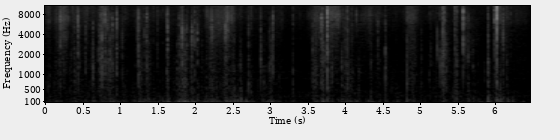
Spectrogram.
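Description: An empty brown kraft paper shopping bag with a red Michaels print is held up and tapped and scratched with long painted nails. Soft, quiet paper crinkles and scratches mix with a steady run of sharp, bright taps over a low, dull rustle.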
